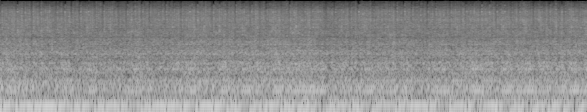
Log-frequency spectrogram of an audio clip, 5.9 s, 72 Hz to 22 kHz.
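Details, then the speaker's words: Yamaha 1200 FJ four-cylinder café racer: it starts readily and holds a steady, even idle burble with no misses, knocks or hunting, then is ridden without problems. "on a vu que la moto démarré bien qu'elle tenait son ralentit"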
